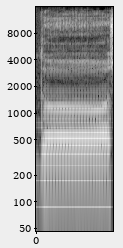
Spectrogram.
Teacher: huruf tersebut dibaca panjang, yaitu satu alif atau dua harakat atau dua ketukan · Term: matobi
